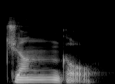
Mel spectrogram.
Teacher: jungle make the hard G sound jungle so you have the nasal sound and the hard G · using the nasal sound and the hard G together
